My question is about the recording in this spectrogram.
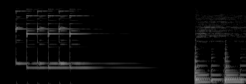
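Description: A short chime jingle: about six quick bell-like notes in well under a second, the last two tones ringing on and fading away. Music with a steady plucked beat starts right at the end.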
